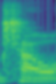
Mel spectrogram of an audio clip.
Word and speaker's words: Powell: I need uh John Powell or I you told me how to pronounce it. I did it wrong. Powell.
